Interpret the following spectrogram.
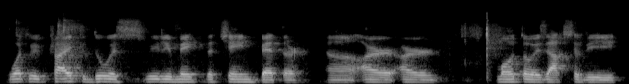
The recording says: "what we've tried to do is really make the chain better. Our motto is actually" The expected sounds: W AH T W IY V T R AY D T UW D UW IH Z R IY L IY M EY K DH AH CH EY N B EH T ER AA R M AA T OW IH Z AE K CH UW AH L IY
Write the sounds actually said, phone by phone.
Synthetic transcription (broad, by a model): W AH T W IY V T R AY D T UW D UW IH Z R IY L IY M EY K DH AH CH EY N B EH T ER AA R M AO T OW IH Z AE K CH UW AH L IY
